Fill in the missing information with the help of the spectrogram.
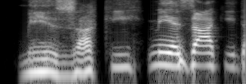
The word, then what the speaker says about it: Miyazaki: Miyazaki.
